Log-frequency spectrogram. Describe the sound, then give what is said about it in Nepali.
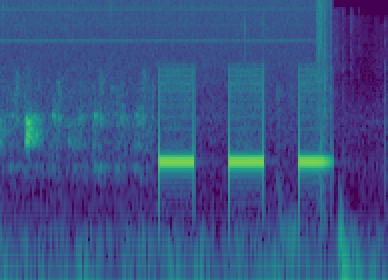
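Busy tone on a phone line after a dropped call: three steady, evenly spaced beeps at one fixed pitch, loud against faint line hiss. “उहाँको phone कटेको छ। कहिलेकाहीँ यो समस्या चाहिँ आइपर्छ, यो चाहिँ नेटवर्कको समस्या हो।”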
